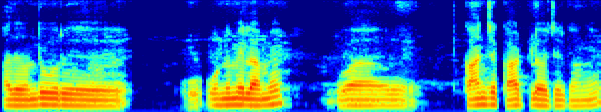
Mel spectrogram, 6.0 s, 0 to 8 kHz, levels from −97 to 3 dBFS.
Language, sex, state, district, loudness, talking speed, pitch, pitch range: Tamil, male, Tamil Nadu, Nilgiris, -18 LUFS, 80 wpm, 120 Hz, 115-125 Hz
